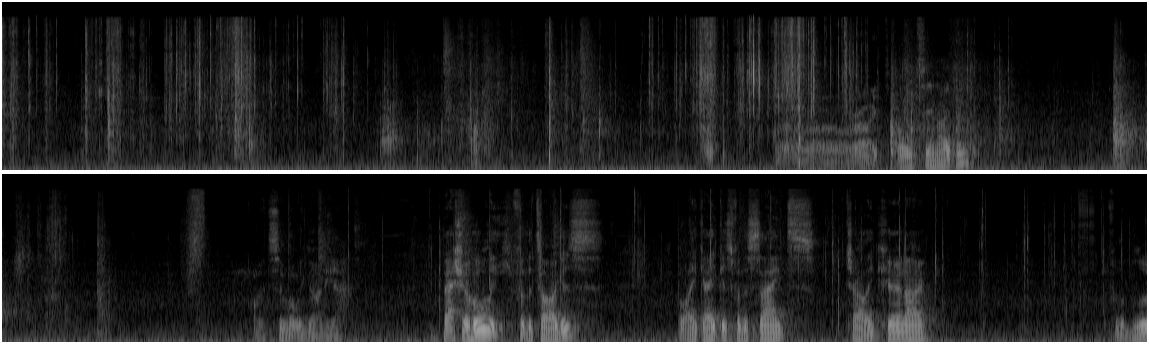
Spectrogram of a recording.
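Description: Trading cards slide and tap against each other.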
